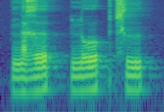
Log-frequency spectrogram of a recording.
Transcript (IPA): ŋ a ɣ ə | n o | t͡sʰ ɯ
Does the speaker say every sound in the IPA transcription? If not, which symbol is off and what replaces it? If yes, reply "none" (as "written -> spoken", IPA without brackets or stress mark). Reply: none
